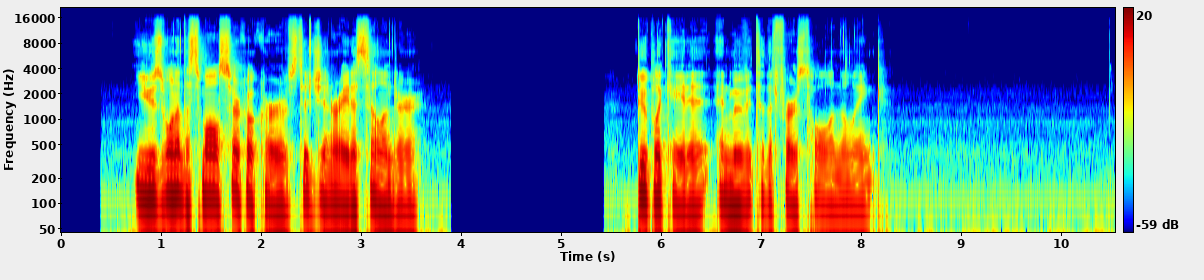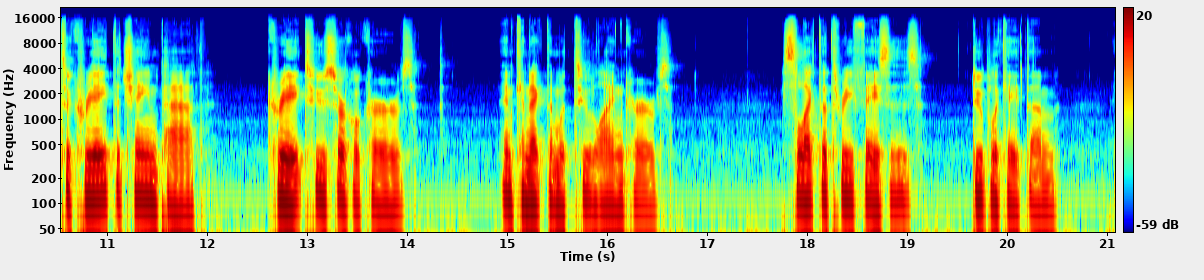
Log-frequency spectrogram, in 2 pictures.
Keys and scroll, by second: 6.6 shift+d, 20.2 shift+d.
